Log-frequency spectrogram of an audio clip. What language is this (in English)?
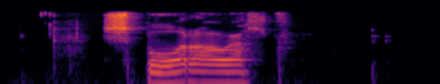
Icelandic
